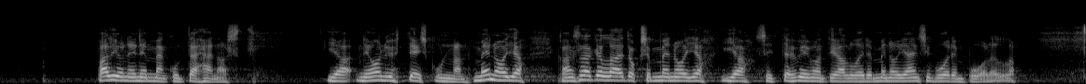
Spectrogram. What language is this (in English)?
Finnish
